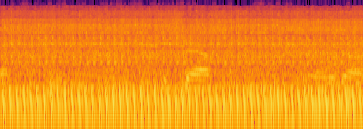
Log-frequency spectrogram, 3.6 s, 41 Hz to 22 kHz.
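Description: A Predator 301cc engine fitted to a Snapper 8260 snowblower idles while warming up, giving a loud, steady, rhythmic chugging throughout, with someone talking over it.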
